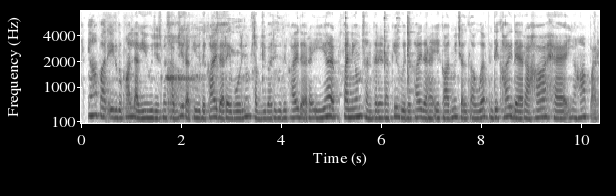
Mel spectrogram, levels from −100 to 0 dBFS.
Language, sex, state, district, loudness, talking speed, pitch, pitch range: Hindi, female, Chhattisgarh, Jashpur, -33 LUFS, 245 wpm, 200 Hz, 190-220 Hz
